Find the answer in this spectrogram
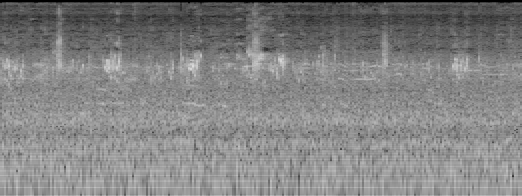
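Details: Budgerigar chirping happily, giving rapid high chirps and squeaky warbles in short bursts roughly every half second, with a few harsher squawk-like notes and a steady background hiss.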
